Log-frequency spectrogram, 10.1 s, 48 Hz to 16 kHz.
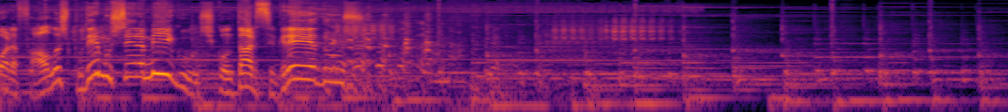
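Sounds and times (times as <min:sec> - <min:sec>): background music: 0:00.0 - 0:10.0
sheep bleating: 0:05.3 - 0:06.8.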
